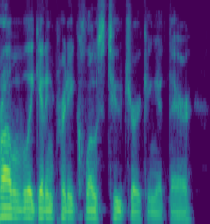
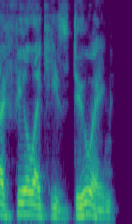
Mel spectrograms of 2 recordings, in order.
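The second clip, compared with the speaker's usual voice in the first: normal talking voice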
